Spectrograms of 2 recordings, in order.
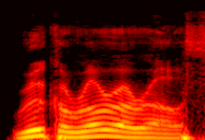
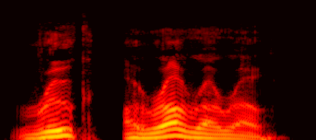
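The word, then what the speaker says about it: Ruke Orhorhoro: Ruka Rororo, 294. That's pronounced correctly. – Wait. – Braden Fiske, 292. What? – Pronounce that again. – Ruka Rororo.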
